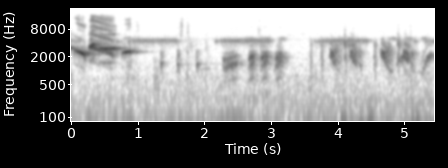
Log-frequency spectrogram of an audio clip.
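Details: Caged Chinese hwamei opening with a loud descending whistled flourish, then quieter spaced chattering notes and short buzzy bursts, with a thin steady high tone running through.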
